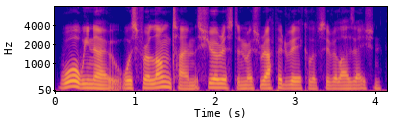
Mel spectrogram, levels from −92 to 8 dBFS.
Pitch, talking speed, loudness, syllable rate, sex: 135 Hz, 230 wpm, -19 LUFS, 5.9 syllables/s, male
